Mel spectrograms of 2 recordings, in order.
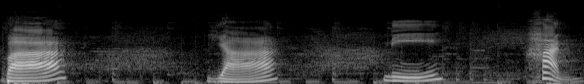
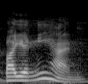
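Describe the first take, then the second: First: It is said slowly, syllable by syllable. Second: It is said quickly as one smooth word. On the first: "let's say it with me" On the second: "Let's say it faster"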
